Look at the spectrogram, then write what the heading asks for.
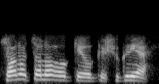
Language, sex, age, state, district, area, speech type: Kashmiri, male, 45-60, Jammu and Kashmir, Budgam, rural, conversation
